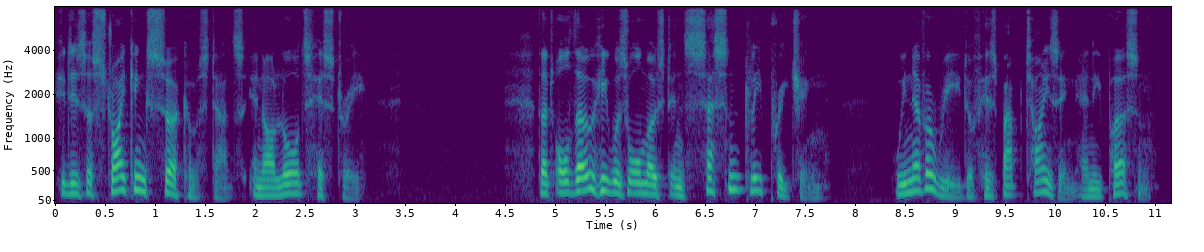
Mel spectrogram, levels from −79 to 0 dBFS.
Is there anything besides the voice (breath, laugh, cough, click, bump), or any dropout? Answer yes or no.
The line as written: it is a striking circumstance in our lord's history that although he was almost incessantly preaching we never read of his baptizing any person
no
